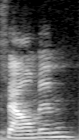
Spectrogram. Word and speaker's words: salmon: No, I don't think you say the L. No, you don't say the L. – Okay. I can't pronounce it the other way. That's what I'm saying. – Salmon.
